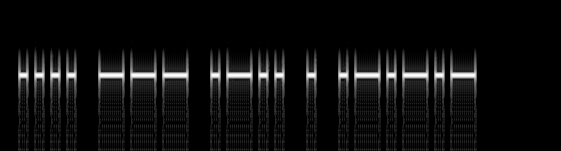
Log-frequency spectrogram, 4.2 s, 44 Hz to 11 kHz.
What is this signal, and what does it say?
Morse code, heard as a keyed tone, about 20 wpm, 700 Hz. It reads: HOLE.
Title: Easy Phrases 20wpm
